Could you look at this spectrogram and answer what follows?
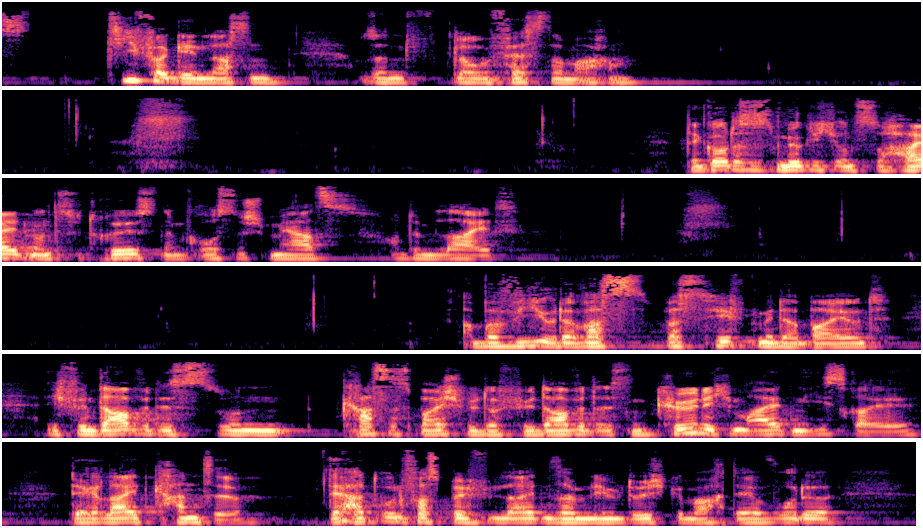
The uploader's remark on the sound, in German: Predigt im Rahmen des GreifBar+ Gottesdienstes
